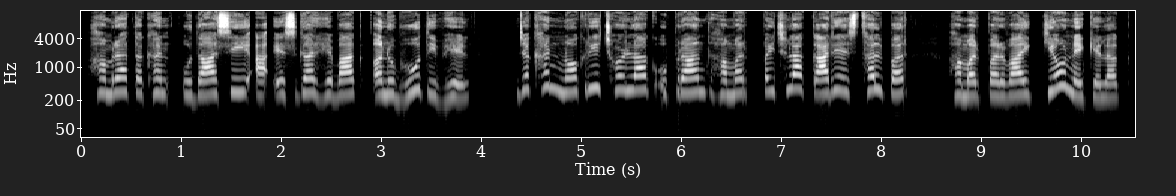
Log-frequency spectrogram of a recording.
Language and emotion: Maithili, sad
